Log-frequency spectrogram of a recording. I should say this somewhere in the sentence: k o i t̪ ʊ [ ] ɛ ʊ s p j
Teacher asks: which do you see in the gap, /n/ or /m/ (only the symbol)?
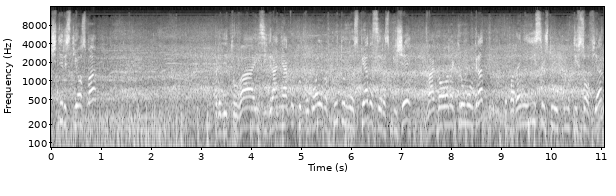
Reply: n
